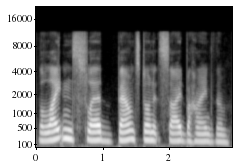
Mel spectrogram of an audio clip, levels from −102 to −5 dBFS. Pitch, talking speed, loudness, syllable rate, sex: 185 Hz, 185 wpm, -16 LUFS, 4.5 syllables/s, female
